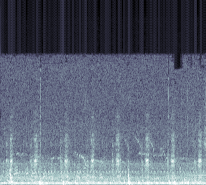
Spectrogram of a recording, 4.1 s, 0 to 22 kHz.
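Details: Squirrel alarming with its tail twitching during a sunrise safari drive on January 30; sharp repeated chucks about twice a second over a steady low engine hum.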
